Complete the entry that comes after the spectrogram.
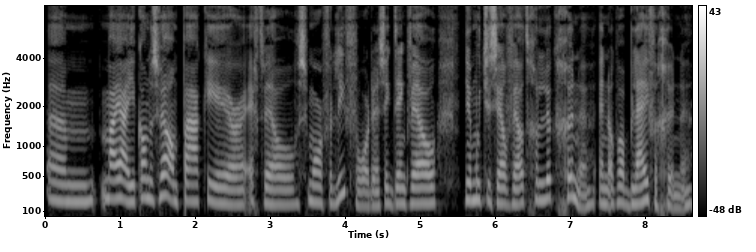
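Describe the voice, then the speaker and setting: Very clean and set against a silent background, the recording holds a woman with an unremarkable speaking voice at a fairly low pitch. She talks at a fairly slow pace with hardly any pauses, ordinary pitch variation and very even loudness. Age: 40s. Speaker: journalist and columnist. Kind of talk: interview conversation.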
